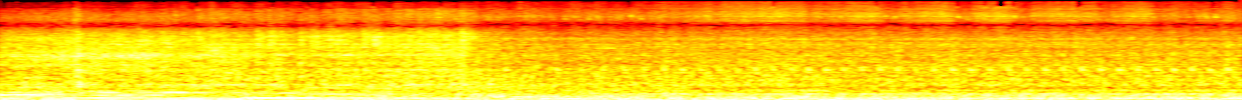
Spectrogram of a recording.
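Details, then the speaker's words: Chevrolet Celta VHC-E engine just after start, before complete rebuild: uneven idle with deep knock following engine speed and difficulty revving; attributed to internal wear in connecting rod and main bearings, crankshaft play and pistons. "então eu espero que vocês tenham conseguido ouvir esse barulho que tá aqui fazendo Esse motor esses barulhos Eles são de folgas internas bronzina de biela bronzina de mancal pistões"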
